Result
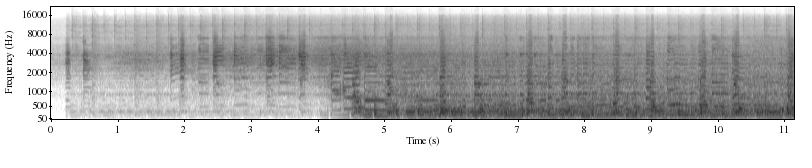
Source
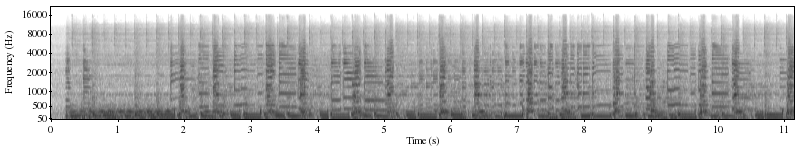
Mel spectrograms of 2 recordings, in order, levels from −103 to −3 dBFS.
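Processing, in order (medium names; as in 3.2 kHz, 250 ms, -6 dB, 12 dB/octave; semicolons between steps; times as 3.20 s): high-pass sweep 2.4 kHz -> 250 Hz, 3.92–4.78 s; formant shift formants +5 st; echo that smears into a reverb 913 ms, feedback 60%, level -5.5 dB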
